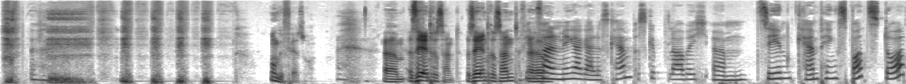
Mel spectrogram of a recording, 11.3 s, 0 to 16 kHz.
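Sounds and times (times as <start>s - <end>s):
person vocally imitating a rhinoceros snorting: 0.0s - 2.9s
speech: 3.4s - 4.0s, 4.8s - 11.3s.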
